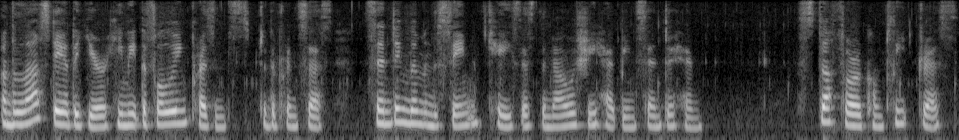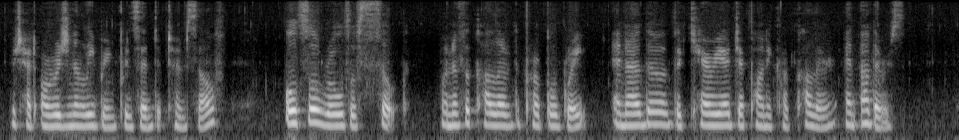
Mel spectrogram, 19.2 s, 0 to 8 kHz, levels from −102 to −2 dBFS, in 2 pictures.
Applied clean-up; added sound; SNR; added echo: neural separator model SepFormer DNS4.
